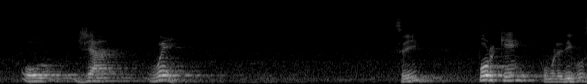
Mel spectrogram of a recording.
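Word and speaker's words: Yahweh: Entonces, los grandes estudiosos han sugerido que la pronunciación podría haber sido y o wa o ya wa Yahwe, sí, porque como les digo, se perdió el el sonido consonántico original.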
